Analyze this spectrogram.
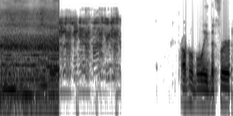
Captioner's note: radio signal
